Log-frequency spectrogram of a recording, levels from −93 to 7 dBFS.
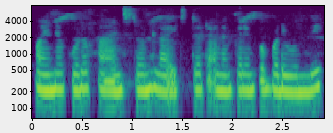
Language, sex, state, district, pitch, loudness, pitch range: Telugu, female, Telangana, Karimnagar, 215 Hz, -17 LUFS, 205-220 Hz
